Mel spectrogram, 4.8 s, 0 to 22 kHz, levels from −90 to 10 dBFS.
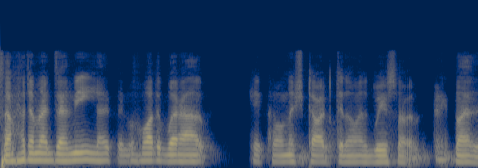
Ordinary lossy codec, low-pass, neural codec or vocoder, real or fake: none; 7.2 kHz; codec, 16 kHz, 0.5 kbps, FreqCodec, larger model; fake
